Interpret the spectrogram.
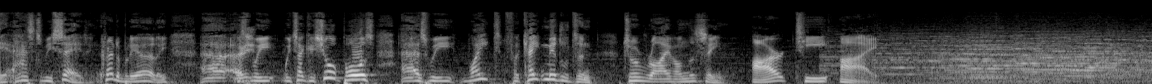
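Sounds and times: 
speech: 0.0 - 9.0
church bells of a cathedral pealing during a royal wedding: 8.3 - 11.5.

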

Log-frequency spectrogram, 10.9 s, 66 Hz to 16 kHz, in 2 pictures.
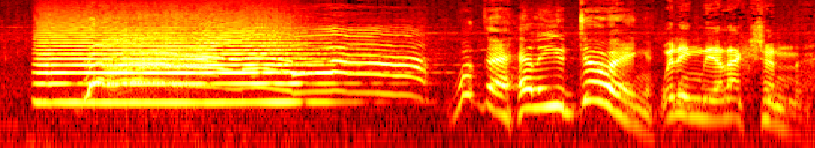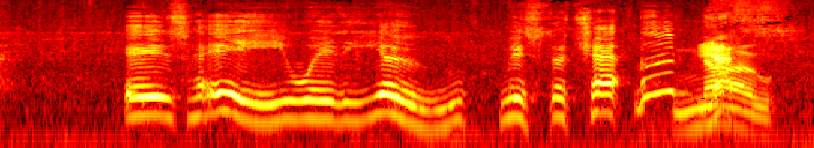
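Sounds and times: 
air horn blast: 0.2 - 2.4
speech: 3.6 - 5.5, 6.3 - 10.7.

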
